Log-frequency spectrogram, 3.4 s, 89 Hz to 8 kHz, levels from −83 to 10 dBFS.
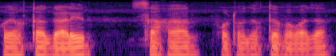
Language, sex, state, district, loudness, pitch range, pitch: Bengali, male, Assam, Hailakandi, -18 LUFS, 90-95 Hz, 90 Hz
